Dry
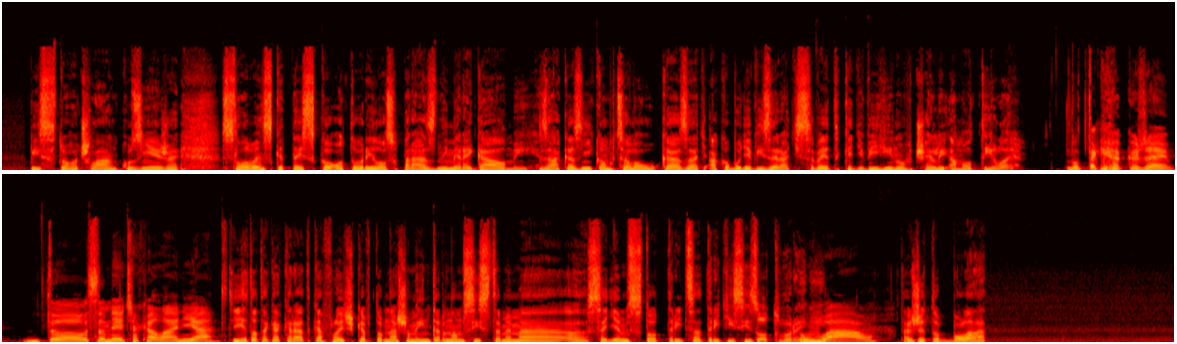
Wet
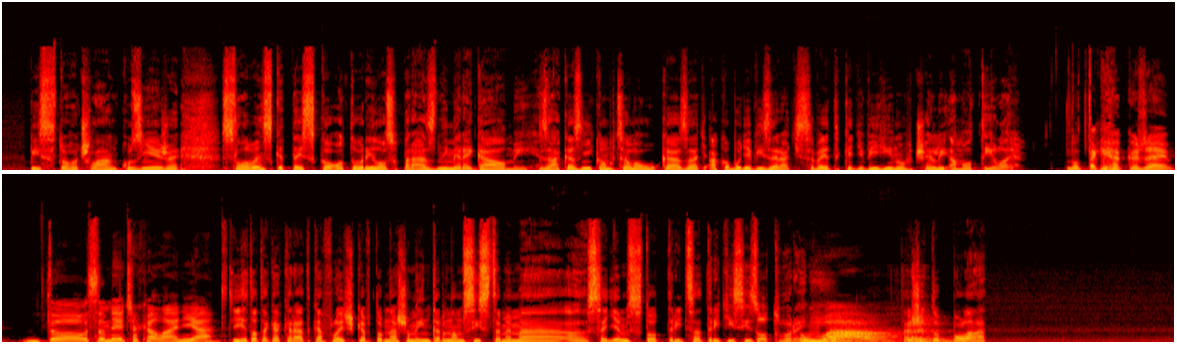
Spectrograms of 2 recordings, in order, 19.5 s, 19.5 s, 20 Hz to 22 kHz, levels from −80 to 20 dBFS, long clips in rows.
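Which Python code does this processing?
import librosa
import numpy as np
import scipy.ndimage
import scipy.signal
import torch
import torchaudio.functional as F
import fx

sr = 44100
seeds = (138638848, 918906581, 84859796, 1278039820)

y = fx.high_shelf(x, sr, hz=7900.0, db=-11.0, at=(4.81, 7.85))
y = fx.high_shelf(y, sr, hz=7800.0, db=9.0, at=(13.6, 14.72))
y = fx.reverb_throw(y, sr, start_s=16.57, length_s=0.79, rt60_s=0.86, drr_db=-1.5)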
